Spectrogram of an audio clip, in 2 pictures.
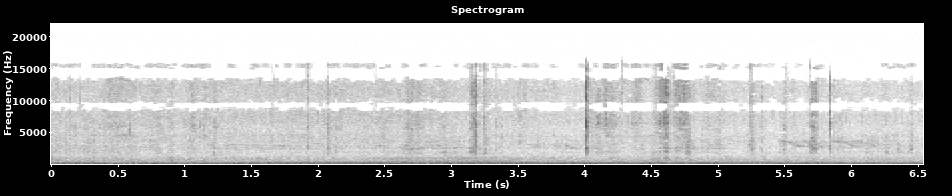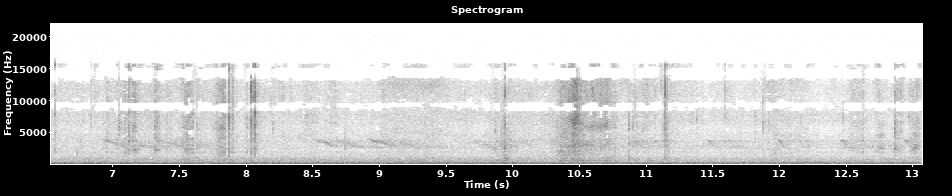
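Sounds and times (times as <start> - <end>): steady low rumble: 0.0 - 13.0
knife clicking and scraping fish: 1.9 - 8.4.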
